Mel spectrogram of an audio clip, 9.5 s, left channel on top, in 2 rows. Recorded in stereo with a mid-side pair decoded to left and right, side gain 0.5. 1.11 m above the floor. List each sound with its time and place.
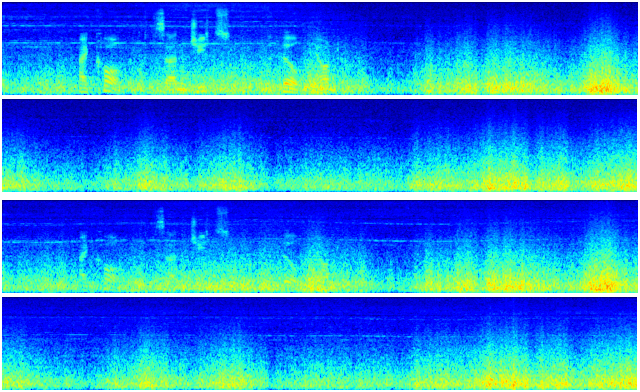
0.6 s a man speaking: 50° left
